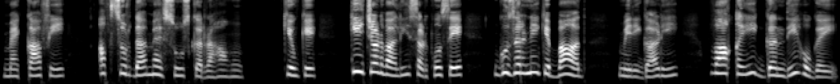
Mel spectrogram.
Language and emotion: Urdu, sad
